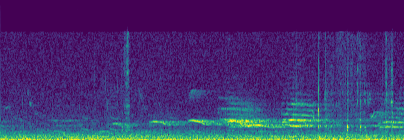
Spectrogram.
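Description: Faint, distant bird calls: a short run of pitched calls with one longer, wavering call in the middle, over a quiet outdoor background. A few light taps come near the end.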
